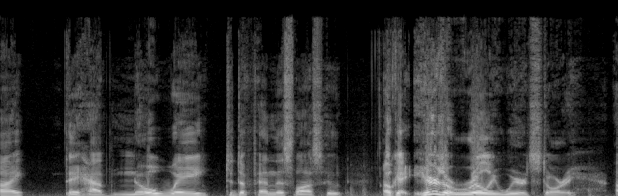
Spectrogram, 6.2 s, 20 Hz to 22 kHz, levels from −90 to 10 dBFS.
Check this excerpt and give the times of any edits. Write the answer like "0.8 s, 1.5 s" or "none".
3.7 s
